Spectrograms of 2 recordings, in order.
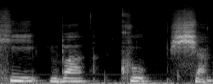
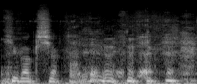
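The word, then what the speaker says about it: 被爆者: Pronúncielo usted. Hibakusha. Pero ahorita dijo otra vez. ¿Cómo lo dice usted rápido? Hibakusha.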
